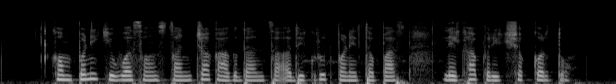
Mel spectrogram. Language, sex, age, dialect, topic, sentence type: Marathi, female, 31-35, Northern Konkan, banking, statement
